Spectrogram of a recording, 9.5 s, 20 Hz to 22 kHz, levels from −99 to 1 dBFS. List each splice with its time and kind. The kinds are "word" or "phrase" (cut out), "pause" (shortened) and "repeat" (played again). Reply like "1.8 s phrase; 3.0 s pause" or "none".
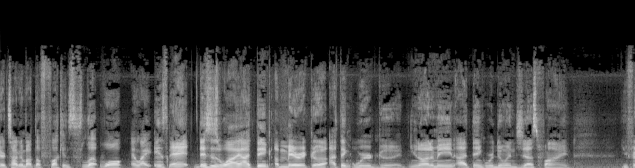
1.9 s pause; 2.5 s phrase; 2.9 s pause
